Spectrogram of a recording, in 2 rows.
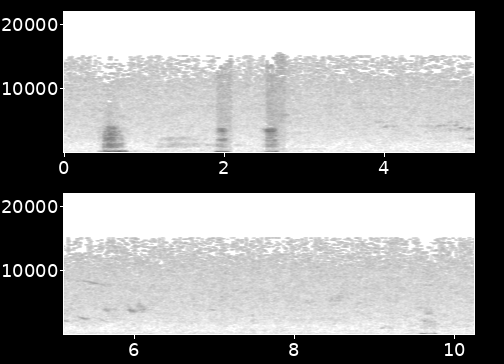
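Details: Red deer stag during the 2014 rut: three short, hoarse grunted bursts in the first three seconds, then a long quiet stretch and a faint final grunt near the end.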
